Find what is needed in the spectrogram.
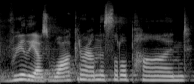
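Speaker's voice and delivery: usual speaking voice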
